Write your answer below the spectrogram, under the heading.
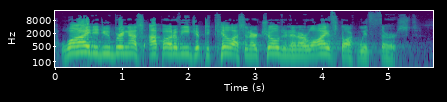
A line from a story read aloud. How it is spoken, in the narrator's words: the people grumbled against Moses and said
